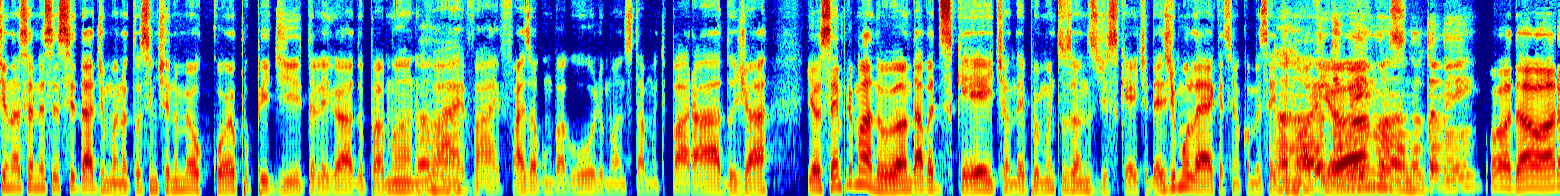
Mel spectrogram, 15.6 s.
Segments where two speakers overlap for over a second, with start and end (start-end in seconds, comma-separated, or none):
12.7-14.1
